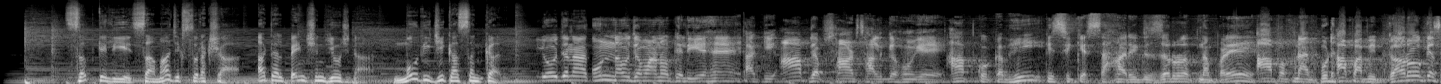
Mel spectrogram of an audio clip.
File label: Atal Pension Yojna Hindi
